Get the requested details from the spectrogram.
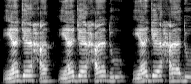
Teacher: اضرب المخرج في الجيم المقلقله قلقله الصغرى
